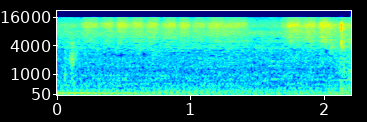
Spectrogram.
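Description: A metal pan being scrubbed by hand, a steady scratchy scouring with the odd light clink of metal, over a low steady hum.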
